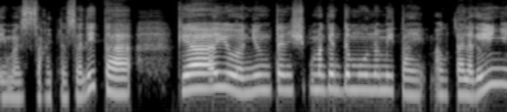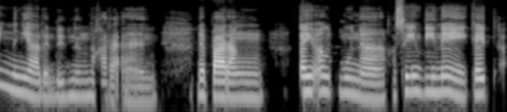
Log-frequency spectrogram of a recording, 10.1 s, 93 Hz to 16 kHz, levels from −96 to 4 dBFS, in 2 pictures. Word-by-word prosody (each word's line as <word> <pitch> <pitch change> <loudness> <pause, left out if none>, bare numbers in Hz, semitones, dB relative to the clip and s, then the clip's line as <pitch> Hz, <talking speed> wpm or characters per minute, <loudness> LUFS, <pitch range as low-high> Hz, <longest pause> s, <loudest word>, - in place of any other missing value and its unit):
yung 95 - -9
masasakit 175 - -5
na - - -12
salita 230 +3 +1 0.6
kaya 275 +3 +8
ayon 260 -6 +1
'yong 260 +1 -4
tensy 265 +2 -1
maganda 265 0 -1
muna 260 0 -4
may 255 0 -4
timeout 210 -1 -9
talaga 210 +1 -1
'yon 340 +4 +4
'yong 320 -3 -6
nangyari 215 -7 -2
din 185 +1 -8
nung 195 0 -10
nakaraan, 160 -5 -8 0.5
na - - 0
parang 185 -2 +3 0.4
timeout 245 0 +2
muna 180 -6 -3
kasi 240 +5 0
hindi 240 -1 -1
na 240 +1 +2 0.2
eh. - - -4
Kahit 220 0 0
230 Hz, 165 wpm, -22 LUFS, 190-260 Hz, 0.6 s, kaya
